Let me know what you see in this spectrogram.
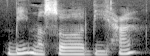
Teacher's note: صاد heavy ہوگا اس کو سین نہیں پڑھیں سا نہیں پڑھیں گے سا منہ بھر کر صابيح بی مد تبعی ہے دو حرکہ اور ہا حلق سے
